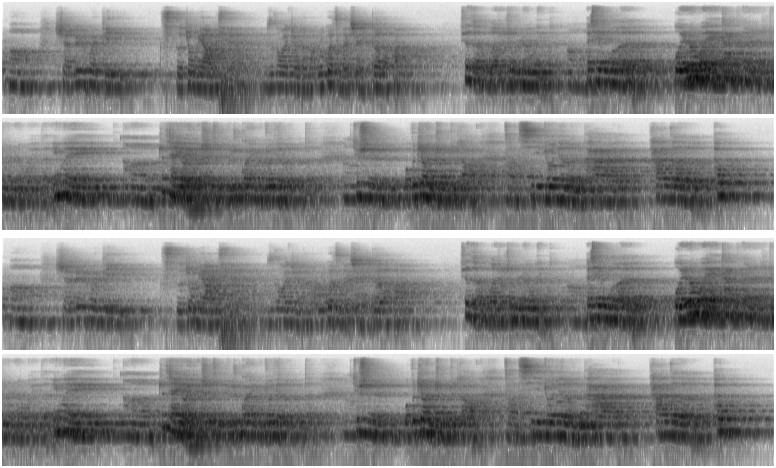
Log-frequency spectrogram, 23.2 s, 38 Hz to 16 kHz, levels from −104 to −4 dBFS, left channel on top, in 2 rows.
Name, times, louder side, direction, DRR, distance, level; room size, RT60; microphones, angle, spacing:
voice 1, 0.1-1.8 2.4-3.6 3.9-6.1 8.5-8.9 16.7-17.0 19.1-19.4, left 2 dB, 35° left, -1 dB, 0.4 m, -28 dB
voice 2, 6.9-8.2 8.8-9.6 10.1-13.1 13.4-20.9 21.3-22.4, equal, 5° right, -4 dB, 0.8 m, -20 dB
6.4 x 3.2 x 5.1 m, 2.7 s
head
